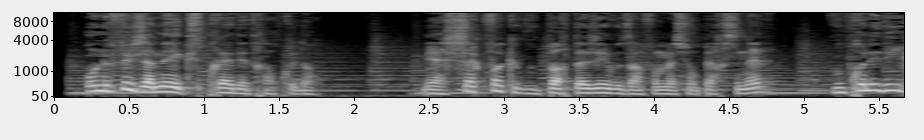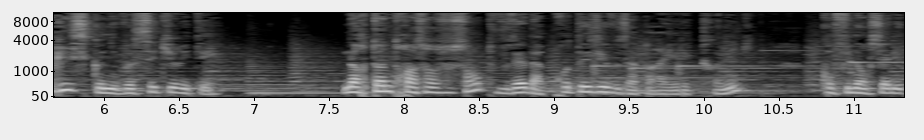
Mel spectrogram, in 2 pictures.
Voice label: French Voice

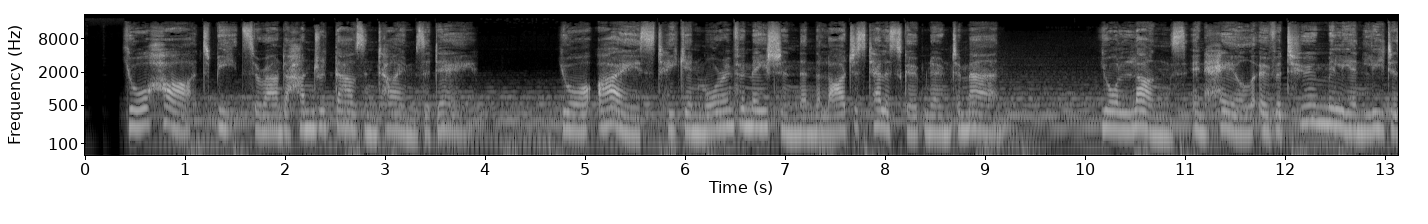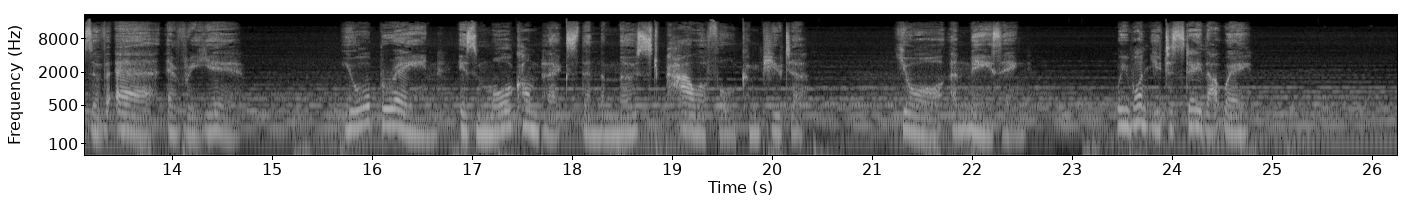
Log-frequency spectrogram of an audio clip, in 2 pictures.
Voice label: Commercial Voice

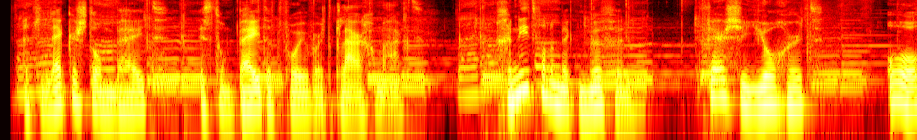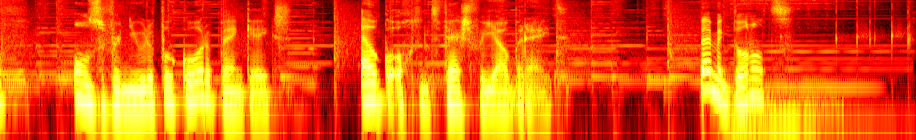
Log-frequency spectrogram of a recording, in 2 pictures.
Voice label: COMMERCIAL DUTCH

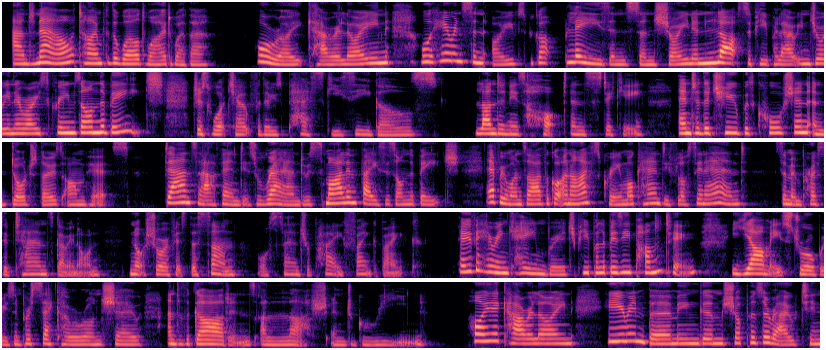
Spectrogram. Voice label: Accent

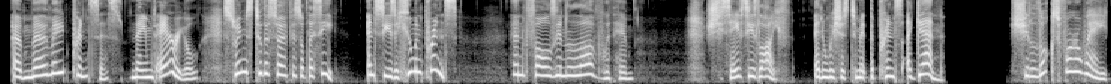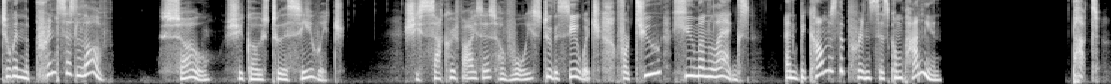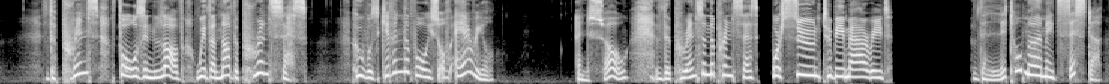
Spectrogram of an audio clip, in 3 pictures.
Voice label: Narration Kids Book

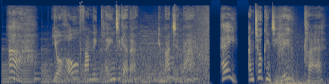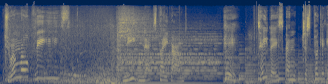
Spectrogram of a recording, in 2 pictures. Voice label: Commercial Reel

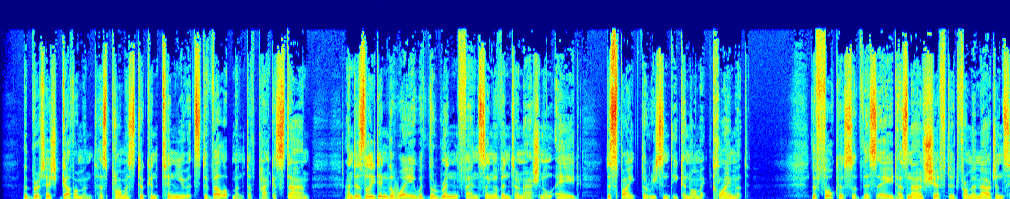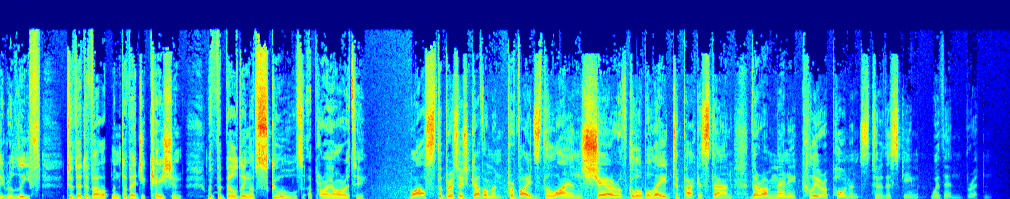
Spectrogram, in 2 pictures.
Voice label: documentary narration; Pakistan: One Year On

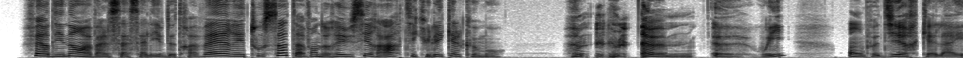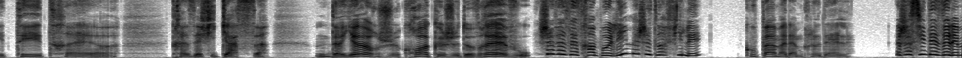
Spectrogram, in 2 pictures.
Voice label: NARRATION French

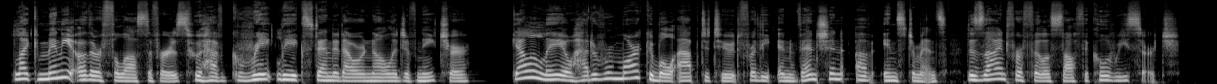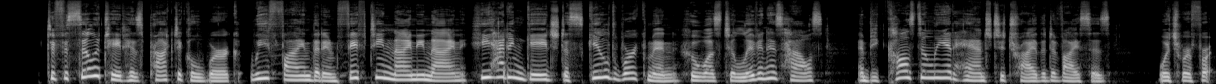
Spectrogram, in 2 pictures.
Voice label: English Narration Non Fiction

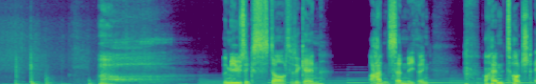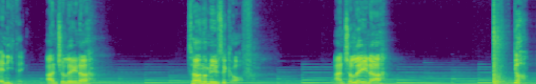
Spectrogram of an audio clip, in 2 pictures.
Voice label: Drama Voice

